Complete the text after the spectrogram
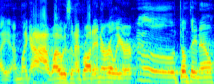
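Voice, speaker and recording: Noticeable background noise and audible room echo both fill the recording. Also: man. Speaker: conference speaker on SEO. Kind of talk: conference talk with audience Q&A. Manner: loud; casual, filler-heavy.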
